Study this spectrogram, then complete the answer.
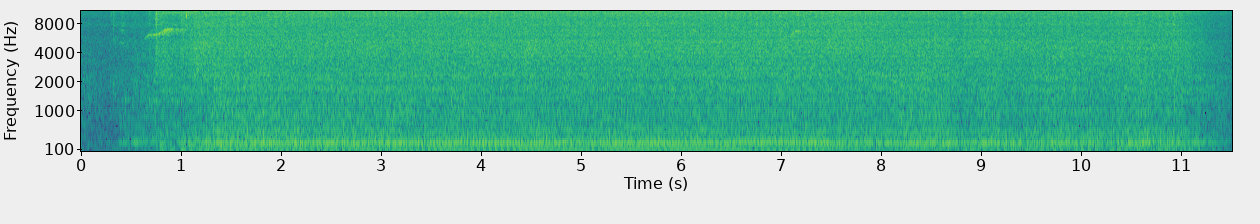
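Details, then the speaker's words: Honda Beat PGM-FI scooter after fault code 12 (injector connector) check and ECU reset: engine revs and holds a steady, even beat; previous hesitation when throttling is gone, running normally. "sudah berhasil tidak ada berebut lagi seperti yang kondisi sebelumnya itu yang mode 4 itu biasanya robot ketika kita gas itu semacam ada jedanya sekarang udah normal kembali"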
